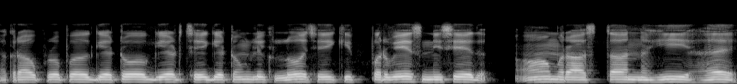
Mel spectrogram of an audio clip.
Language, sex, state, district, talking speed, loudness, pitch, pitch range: Hindi, male, Bihar, Bhagalpur, 145 wpm, -15 LUFS, 115 Hz, 110-115 Hz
